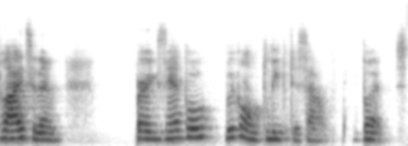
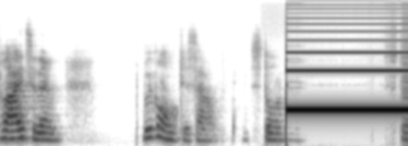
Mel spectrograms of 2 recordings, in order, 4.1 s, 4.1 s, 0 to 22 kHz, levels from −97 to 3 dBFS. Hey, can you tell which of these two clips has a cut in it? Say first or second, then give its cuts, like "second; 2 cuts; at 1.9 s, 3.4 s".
second; 3 cuts; at 1.4 s, 1.8 s, 2.5 s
